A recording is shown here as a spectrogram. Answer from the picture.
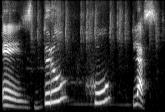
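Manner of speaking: "Esdrújulas" drawn out slowly as es-DRÚ-ju-las; very slow "Esdrújulas", es, DRÚ, ju, las, with pauses; syllable by syllable. Shown as a demonstration. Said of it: "es ejemplo".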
